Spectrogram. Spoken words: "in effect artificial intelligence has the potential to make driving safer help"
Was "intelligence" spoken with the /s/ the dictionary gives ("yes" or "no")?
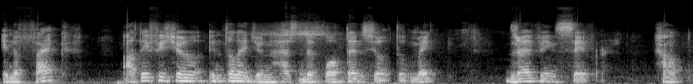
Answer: no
